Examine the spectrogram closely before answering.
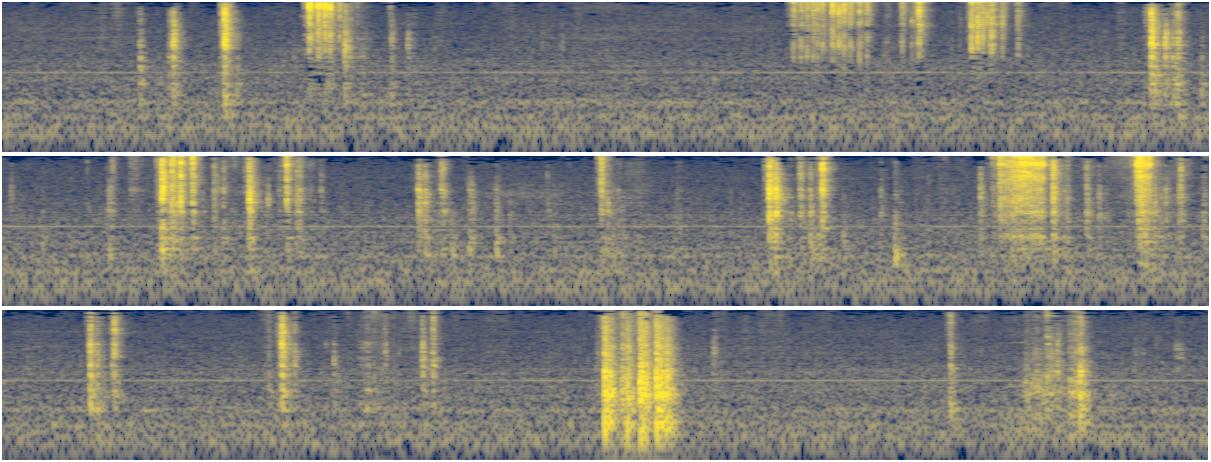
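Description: A nut driver backing quarter-inch sheet-metal screws out of a galvanized steel chassis plate: scattered metal-on-metal clicks and scrapes, with one louder clunk about fifteen seconds in.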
